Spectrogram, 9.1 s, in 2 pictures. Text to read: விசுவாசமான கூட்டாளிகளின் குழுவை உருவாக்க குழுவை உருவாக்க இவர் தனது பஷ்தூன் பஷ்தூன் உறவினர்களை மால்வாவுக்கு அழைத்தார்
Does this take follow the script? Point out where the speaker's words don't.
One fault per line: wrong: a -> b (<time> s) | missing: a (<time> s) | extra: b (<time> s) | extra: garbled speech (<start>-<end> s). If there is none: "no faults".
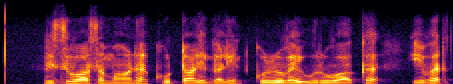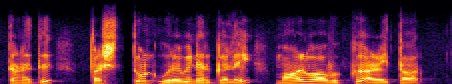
missing: குழுவை உருவாக்க (3.8 s)
missing: பஷ்தூன் (6.1 s)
